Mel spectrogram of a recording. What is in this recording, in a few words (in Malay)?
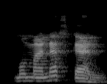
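"memanaskan", Malay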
